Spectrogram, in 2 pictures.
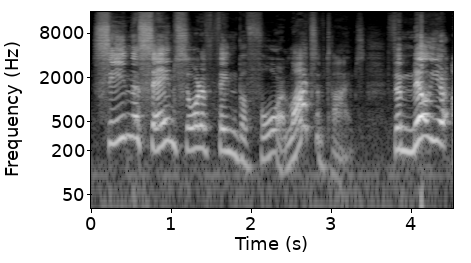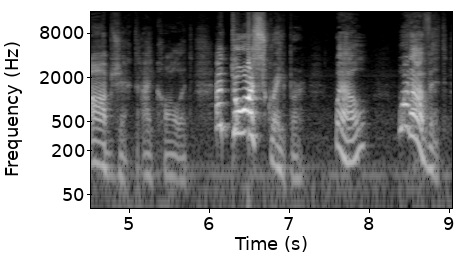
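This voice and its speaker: A man voicing a plaintive, grumbling little male mole with drawn-out complaints for a dramatized audiobook. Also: high voice, wildly swooping pitch, bright, forceful tone, voice pushed up, exaggerated voice. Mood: unimpressed, sulky.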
